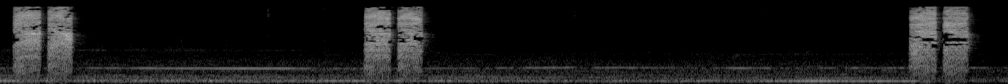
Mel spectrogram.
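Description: Caged deot (murai papua) giving harsh, hissing calls three times, each call two short rasps in quick succession.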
